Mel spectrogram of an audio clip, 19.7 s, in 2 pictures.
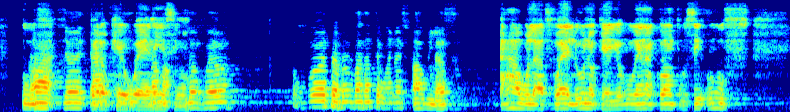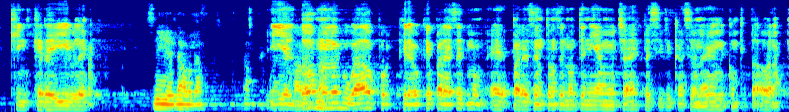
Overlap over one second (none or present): present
